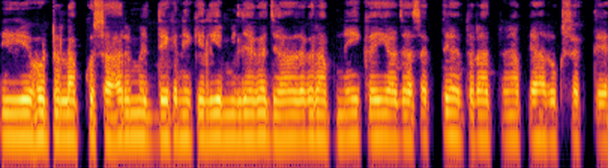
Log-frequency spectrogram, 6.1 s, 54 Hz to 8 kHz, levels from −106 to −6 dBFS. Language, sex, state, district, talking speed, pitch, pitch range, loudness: Hindi, male, Bihar, Begusarai, 235 wpm, 135 Hz, 130-135 Hz, -20 LUFS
